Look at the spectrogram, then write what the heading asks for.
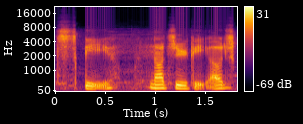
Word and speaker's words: Natsuki: and not not turkey not Knox not Spee Natsuki I'll just call the nuts Natsuki that's really hard to pronounce made cupcakes and everything he don't make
